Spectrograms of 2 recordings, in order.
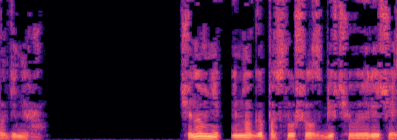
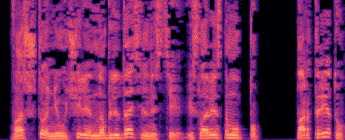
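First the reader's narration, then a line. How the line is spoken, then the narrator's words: Angry question. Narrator (Russian): зло поинтересовался чиновник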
